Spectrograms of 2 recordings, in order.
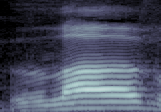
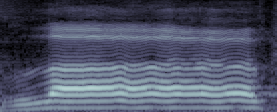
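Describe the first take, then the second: First: Said in the usual way. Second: LOVE drawn out long; LOVE lingered on like a favorite word; savoring LOVE. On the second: Shown as a demonstration. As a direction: stretch out the word LOVE with relish. Savours his favorite word.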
